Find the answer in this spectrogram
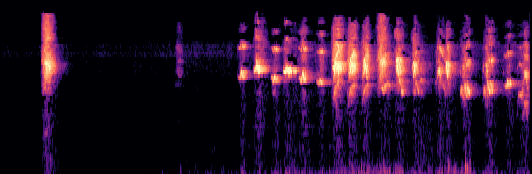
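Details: Caged white-throated seedeater (golinha) singing in the açoitando style, a fast run of bright chirped and whistled notes repeated under two a second after a brief opening note and a pause; low background rumble.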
